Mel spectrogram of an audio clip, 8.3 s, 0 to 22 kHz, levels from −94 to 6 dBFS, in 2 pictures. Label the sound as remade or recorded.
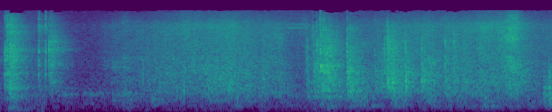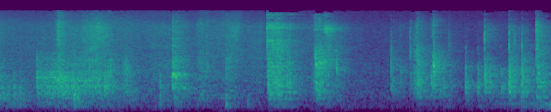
recorded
